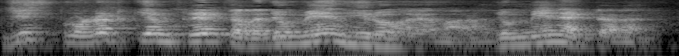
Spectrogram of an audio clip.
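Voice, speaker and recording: A man with a fairly high, widely swinging voice lectures quickly on accounting in a classroom, repeating points and answering his own rhetorical questions. The room echoes, the mic is distant, and there's faint noise.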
